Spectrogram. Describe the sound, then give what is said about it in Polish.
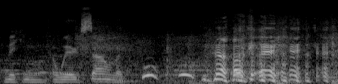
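A voice imitates an owl, giving a string of short, rounded hooting calls in quick succession, fairly loud, growing denser and more layered toward the end. “Innym razem wydaje dźwięk niczym sowa.”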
